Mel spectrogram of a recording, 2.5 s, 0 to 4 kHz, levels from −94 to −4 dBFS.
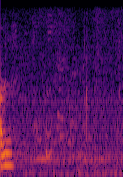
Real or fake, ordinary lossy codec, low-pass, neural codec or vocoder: fake; none; 3.6 kHz; vocoder, 44.1 kHz, 128 mel bands every 512 samples, BigVGAN v2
